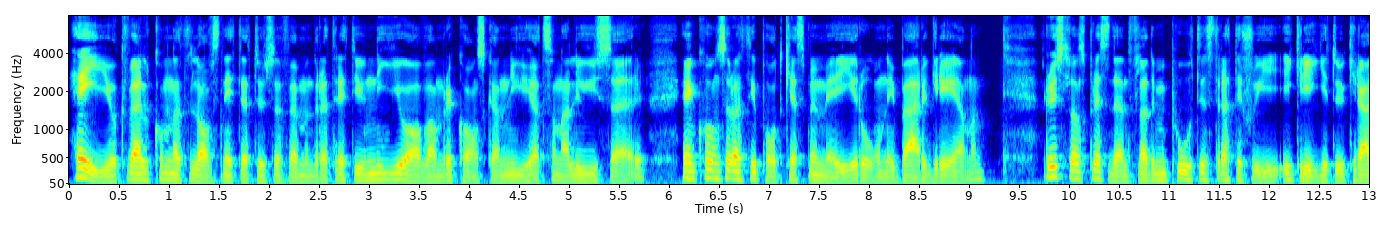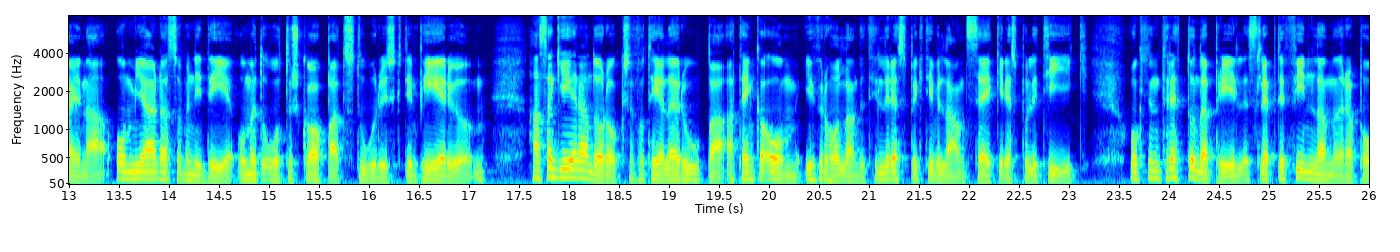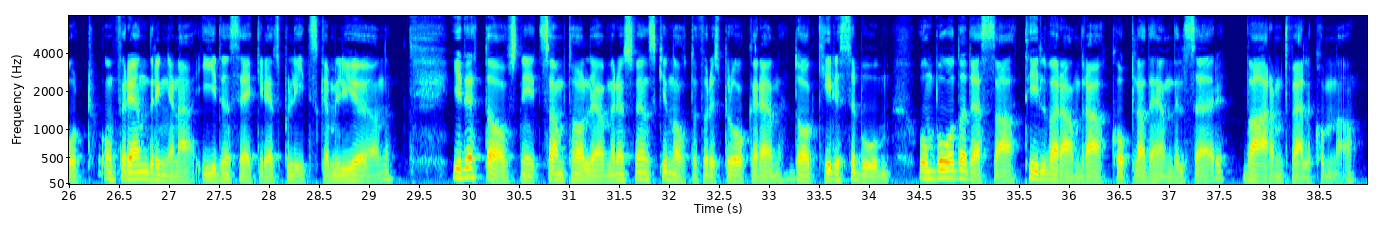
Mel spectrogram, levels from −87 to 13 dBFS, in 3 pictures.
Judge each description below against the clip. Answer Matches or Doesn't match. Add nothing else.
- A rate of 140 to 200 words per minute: Doesn't match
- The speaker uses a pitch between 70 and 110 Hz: Matches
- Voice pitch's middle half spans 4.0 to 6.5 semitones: Matches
